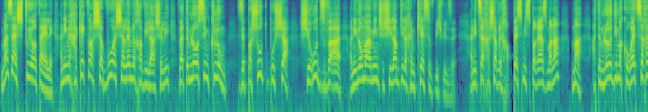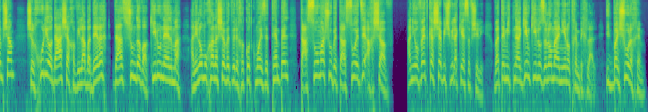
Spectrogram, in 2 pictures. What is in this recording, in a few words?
old timey; openai-fm; onyx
